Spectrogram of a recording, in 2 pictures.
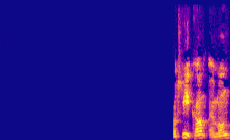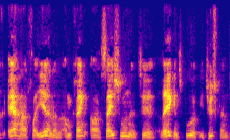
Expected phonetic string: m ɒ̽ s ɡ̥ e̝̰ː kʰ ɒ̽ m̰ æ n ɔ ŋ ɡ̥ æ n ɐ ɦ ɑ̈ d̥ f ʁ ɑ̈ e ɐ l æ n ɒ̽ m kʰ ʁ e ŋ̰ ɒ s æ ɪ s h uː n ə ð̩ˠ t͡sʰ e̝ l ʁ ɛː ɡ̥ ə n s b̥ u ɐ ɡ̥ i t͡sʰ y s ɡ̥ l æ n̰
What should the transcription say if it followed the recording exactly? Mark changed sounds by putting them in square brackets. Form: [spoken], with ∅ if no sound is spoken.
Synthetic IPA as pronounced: m ɒ̽ s ɡ̥ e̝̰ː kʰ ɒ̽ m̰ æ [m] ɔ ŋ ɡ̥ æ [∅] ɐ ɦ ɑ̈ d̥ f ʁ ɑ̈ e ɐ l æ n ɒ̽ m kʰ ʁ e ŋ̰ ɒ s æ ɪ s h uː n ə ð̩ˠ t͡sʰ e̝ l ʁ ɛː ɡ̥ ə n s b̥ u ɐ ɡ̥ i t͡sʰ y s ɡ̥ l æ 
